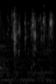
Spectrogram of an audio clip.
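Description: A plastic paint pot of Devlan Mud wash is shaken, giving three quick, quiet bursts of bright liquid sloshing and rattling against the pot. The washes don't really need shaking.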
